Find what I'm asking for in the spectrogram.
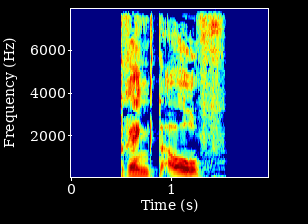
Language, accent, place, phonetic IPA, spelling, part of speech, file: German, Germany, Berlin, [ˌdʁɛŋt ˈaʊ̯f], drängt auf, verb, De-drängt auf.ogg
- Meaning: inflection of aufdrängen: 1. second-person plural present 2. third-person singular present 3. plural imperative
